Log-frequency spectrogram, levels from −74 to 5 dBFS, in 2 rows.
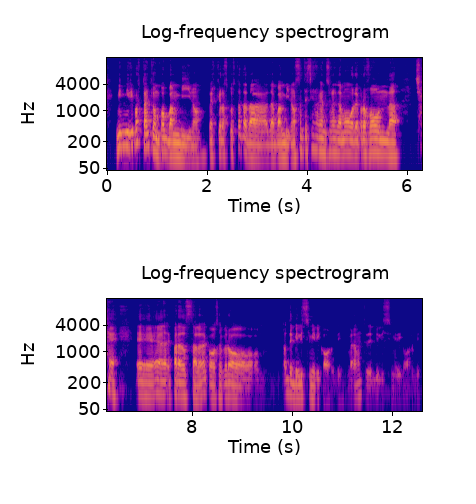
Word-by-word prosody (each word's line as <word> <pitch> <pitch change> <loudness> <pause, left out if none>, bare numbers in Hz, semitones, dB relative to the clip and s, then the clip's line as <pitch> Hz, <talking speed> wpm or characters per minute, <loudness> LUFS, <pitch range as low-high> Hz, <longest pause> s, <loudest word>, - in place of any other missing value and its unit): mi 150 +4 0
mi 165 0 +2
riporta 170 0 +2
anche 150 -3 +1
un 110 -4 +2
po' 125 -1 +3
bambino, 90 -3 +1
perché 105 +2 -5
l'ho 105 - +1
ascoltata 115 +7 -3
da 85 -2 +3
da 90 +1 0
bambino, 90 -1 +1
nonostante 120 +6 -3
sia 135 +3 -8
una 130 - -7
canzone 115 -1 -2
d'amore, 110 -1 +2
profonda, 110 -3 +2 0.3
cioè, - - -1 0.3
ehm, 105 +2 0
è - - -8
paradossale 100 -1 +2
la - - -1
cosa, 90 +1 -2
però, 85 -4 -1
uhm, 80 0 -32 0.3
ho - - -8
dei 110 -4 -4
bellissimi 95 -1 -6
ricordi, 85 0 -10
veramente 100 +4 -11
dei 85 - -12
bellissimi 75 0 -18
ricordi. - - -20
100 Hz, 165 wpm, -23 LUFS, 90-115 Hz, 0.3 s, po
